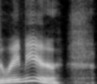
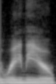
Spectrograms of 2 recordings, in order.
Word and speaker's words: Rainier: fixes my pronunciation there you can tell that I grew up for a time in the Pacific Northwest because I say Rainier uh but it's apparently Rainier when you're over in the Eastern side where this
